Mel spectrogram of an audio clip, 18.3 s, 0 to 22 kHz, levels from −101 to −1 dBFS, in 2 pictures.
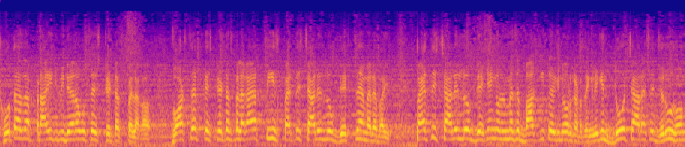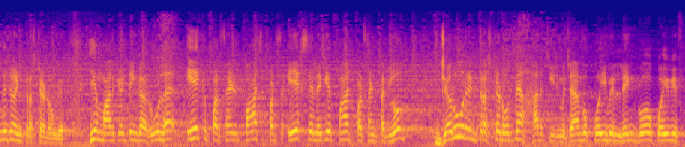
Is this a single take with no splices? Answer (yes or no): yes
